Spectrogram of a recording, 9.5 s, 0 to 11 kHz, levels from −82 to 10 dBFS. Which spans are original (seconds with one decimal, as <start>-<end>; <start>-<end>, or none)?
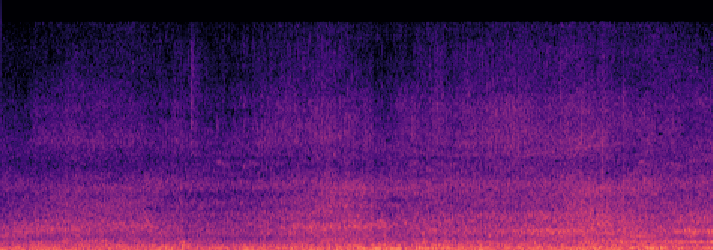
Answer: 0.0-2.1; 7.0-9.5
